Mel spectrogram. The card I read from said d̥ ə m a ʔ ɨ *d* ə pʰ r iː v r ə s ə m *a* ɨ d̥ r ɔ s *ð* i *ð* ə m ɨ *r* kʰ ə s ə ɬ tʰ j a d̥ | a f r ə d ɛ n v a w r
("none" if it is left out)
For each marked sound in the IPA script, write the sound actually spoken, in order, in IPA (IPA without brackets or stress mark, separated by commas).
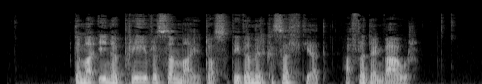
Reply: n, a, ð, ð, r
